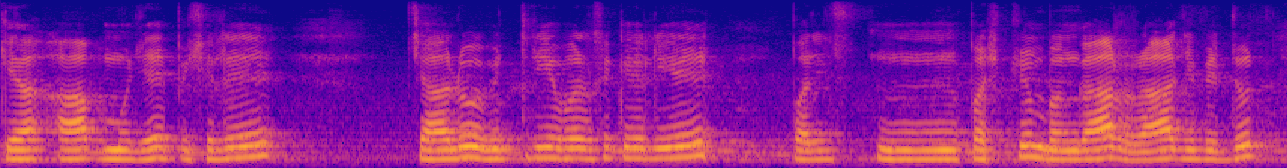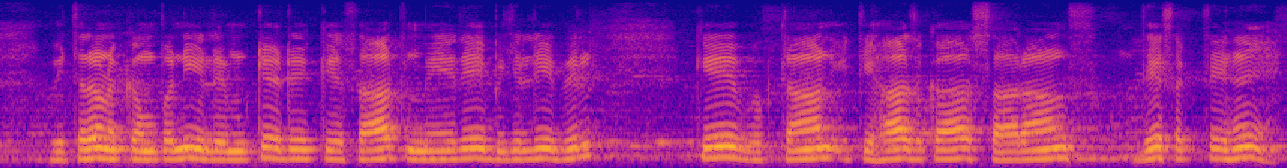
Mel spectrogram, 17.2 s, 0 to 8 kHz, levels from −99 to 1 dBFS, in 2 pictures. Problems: background sounds at intervals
